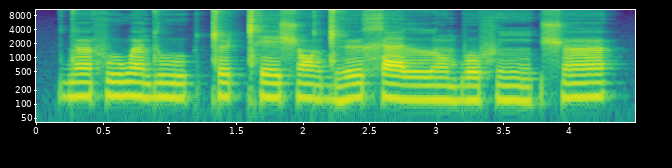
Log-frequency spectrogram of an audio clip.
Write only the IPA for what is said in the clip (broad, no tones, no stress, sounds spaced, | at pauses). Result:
d œ̃ f u w œ̃ d u | ǀ ø ǀʰ e ʃ ɔ̃ ɡ͡ǀ ø x æ lː õ b o f ĩ | ʃ œ̃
